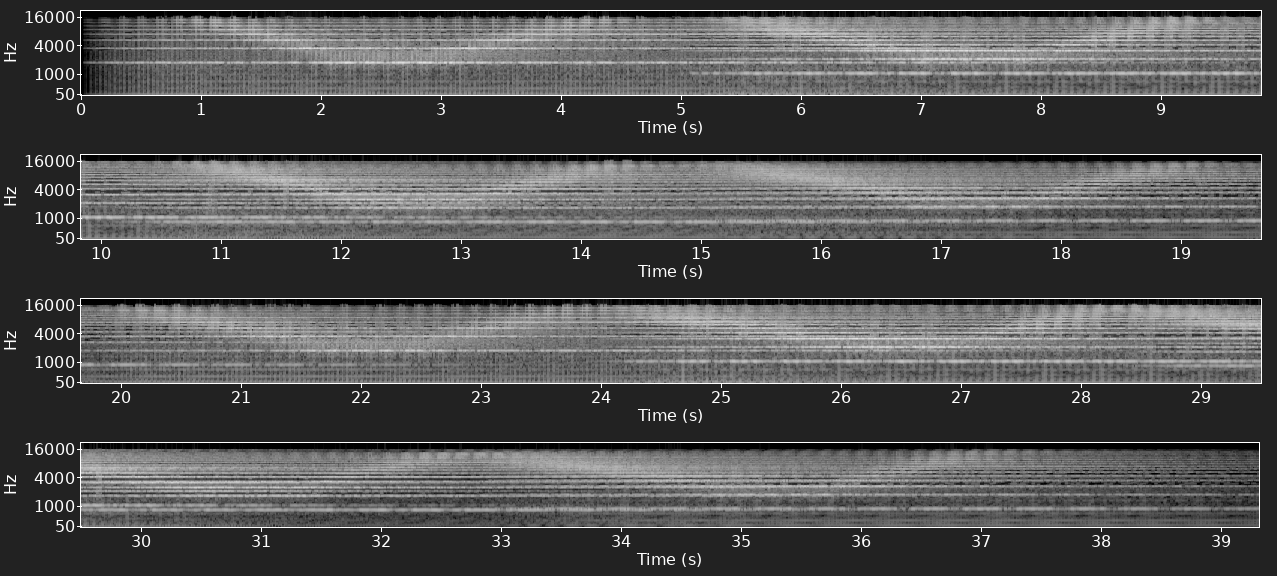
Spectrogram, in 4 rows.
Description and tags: Senatehorrial Halloween 4
Inspired by recent US Senate hearings, here are some scary music fragments just in time for Halloween.
spooky, ghastly, sinister, haunted, cinematic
